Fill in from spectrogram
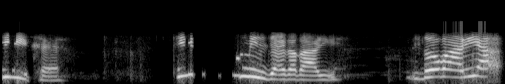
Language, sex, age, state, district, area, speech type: Hindi, female, 45-60, Uttar Pradesh, Prayagraj, rural, conversation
